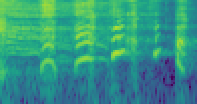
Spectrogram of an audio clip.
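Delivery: shrill giggle squeal; high squealing laugh. Real, not acted. Streamer flustered by a flirting chatter, squealing laugh.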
